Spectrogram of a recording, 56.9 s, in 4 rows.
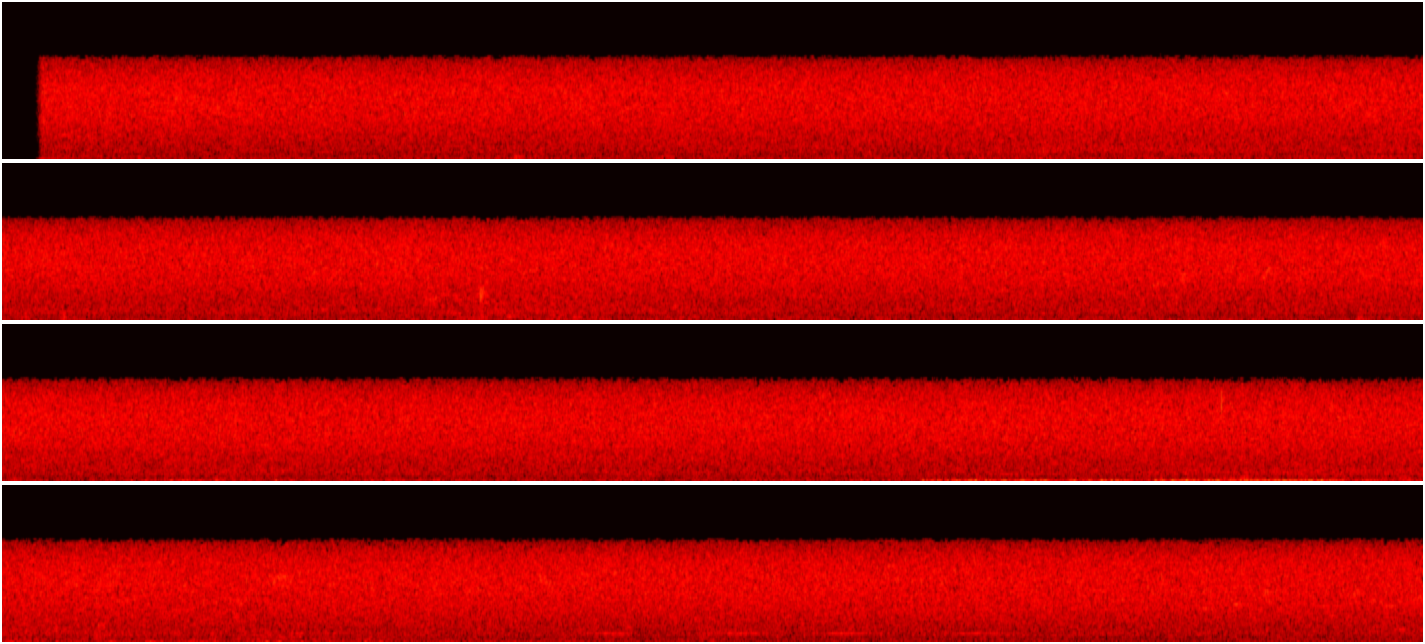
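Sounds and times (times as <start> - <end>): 
noise: 0.3 - 56.8.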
